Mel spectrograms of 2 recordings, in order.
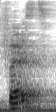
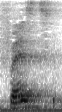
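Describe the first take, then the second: No difference in how they are said.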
